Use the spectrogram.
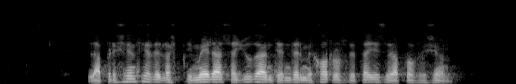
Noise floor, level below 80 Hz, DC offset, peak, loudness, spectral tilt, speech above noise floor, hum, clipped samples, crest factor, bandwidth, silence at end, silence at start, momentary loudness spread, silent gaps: -70 dBFS; -52 dBFS; under 0.1%; -2 dBFS; -22 LUFS; -9 dB/octave; 49 dB; none; under 0.1%; 20 dB; 7 kHz; 0.65 s; 0.9 s; 10 LU; none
